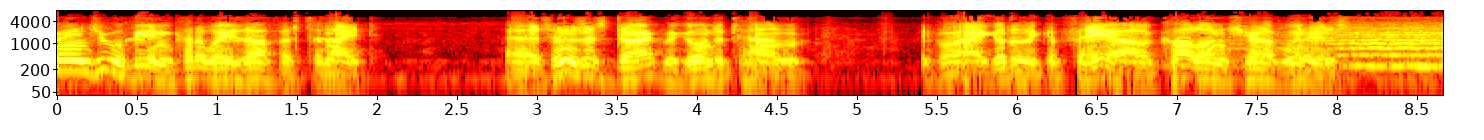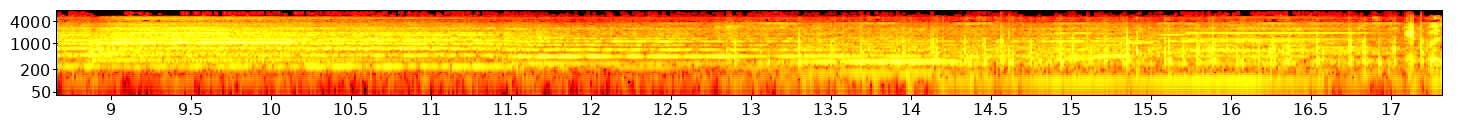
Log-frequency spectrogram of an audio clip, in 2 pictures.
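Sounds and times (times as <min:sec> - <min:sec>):
speech: 0:00.0 - 0:02.1, 0:02.8 - 0:04.8, 0:05.4 - 0:08.6
sustained tonal music: 0:07.4 - 0:17.2
horse hooves clip-clopping as a rider reins in: 0:10.8 - 0:17.3.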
